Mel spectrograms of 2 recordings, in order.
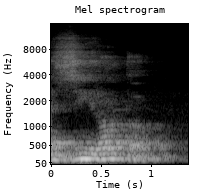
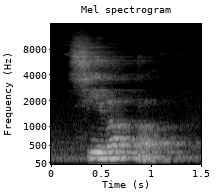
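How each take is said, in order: First: The word starts with a buzzing z. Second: The word starts with a light, plain s. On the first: "dengan za" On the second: "pakai sin"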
